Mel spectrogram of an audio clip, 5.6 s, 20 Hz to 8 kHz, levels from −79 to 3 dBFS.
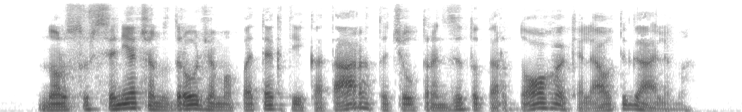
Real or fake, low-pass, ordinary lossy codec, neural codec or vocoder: fake; 7.2 kHz; AAC, 32 kbps; autoencoder, 48 kHz, 128 numbers a frame, DAC-VAE, trained on Japanese speech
